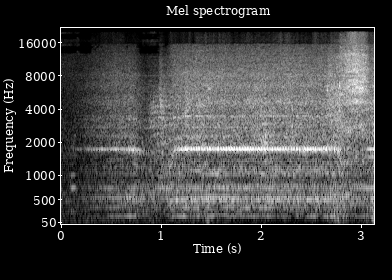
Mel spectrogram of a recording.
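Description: An estate printer runs steadily while producing a fresh batch of health and safety notices, giving a continuous mechanical whir with a sustained hum that swells slightly after the first second.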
